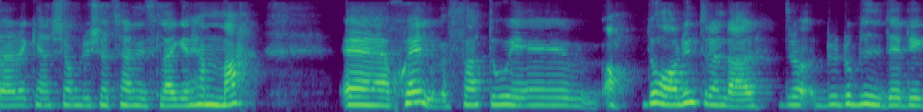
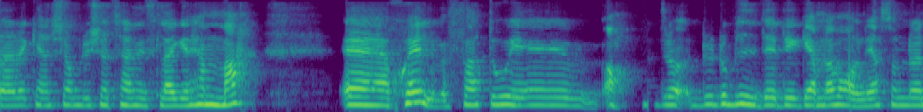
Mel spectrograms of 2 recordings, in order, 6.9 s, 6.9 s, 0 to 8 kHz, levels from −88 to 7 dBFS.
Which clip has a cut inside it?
second; 1 cut; at 4.9 s

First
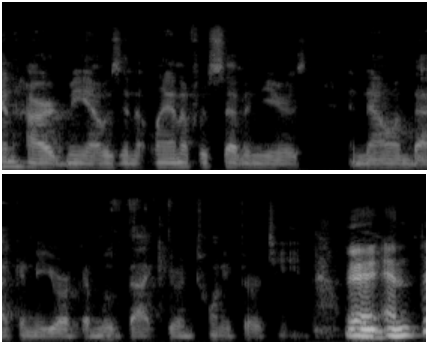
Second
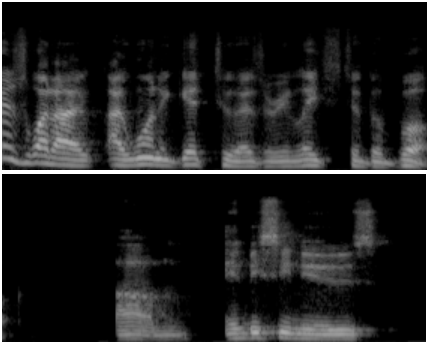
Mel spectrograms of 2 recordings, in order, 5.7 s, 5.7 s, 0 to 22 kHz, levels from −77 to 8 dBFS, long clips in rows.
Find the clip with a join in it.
second; 1 cut; at 3.5 s

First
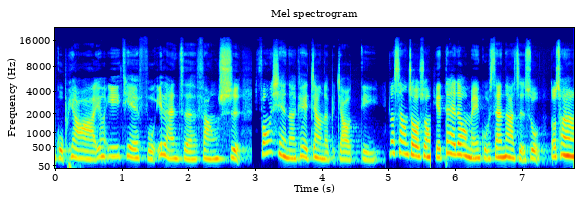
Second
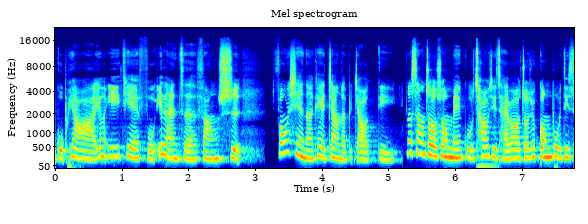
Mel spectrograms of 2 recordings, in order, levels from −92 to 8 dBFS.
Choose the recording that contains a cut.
first; 2 cuts; at 3.0 s, 5.6 s

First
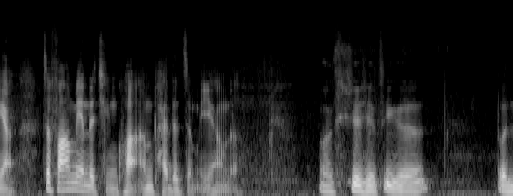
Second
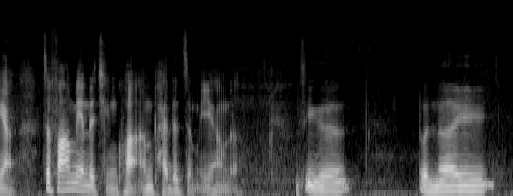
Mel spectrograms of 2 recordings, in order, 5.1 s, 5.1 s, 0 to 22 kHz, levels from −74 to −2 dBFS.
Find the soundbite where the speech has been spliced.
second; 1 cut; at 3.0 s

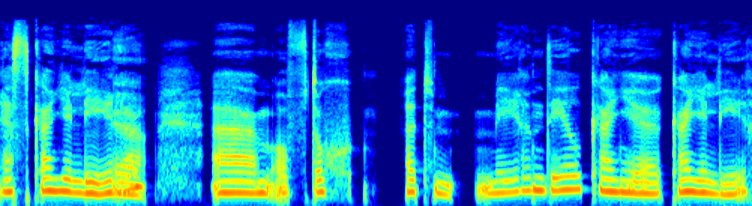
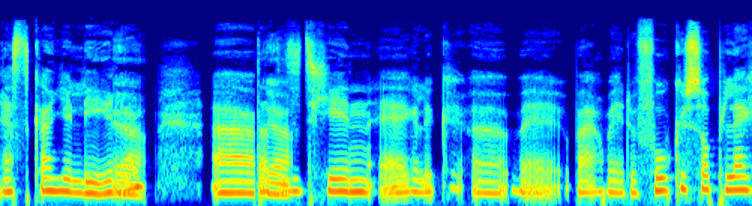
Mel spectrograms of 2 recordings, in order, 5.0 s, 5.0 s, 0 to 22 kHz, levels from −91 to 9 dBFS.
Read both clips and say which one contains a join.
second; 1 cut; at 1.7 s

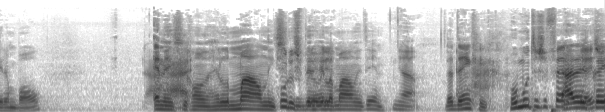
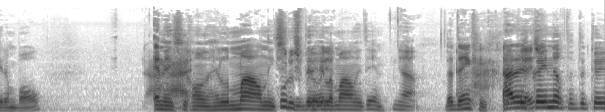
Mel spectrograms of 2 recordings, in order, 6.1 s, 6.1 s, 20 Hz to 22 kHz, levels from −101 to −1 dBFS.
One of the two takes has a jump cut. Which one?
second; 1 cut; at 5.0 s

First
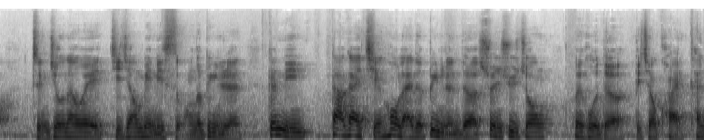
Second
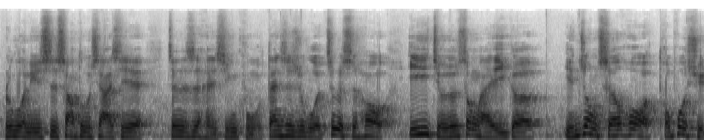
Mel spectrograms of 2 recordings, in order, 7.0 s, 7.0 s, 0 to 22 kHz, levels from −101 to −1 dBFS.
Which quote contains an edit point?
first; 2 cuts; at 2.6 s, 5.7 s

